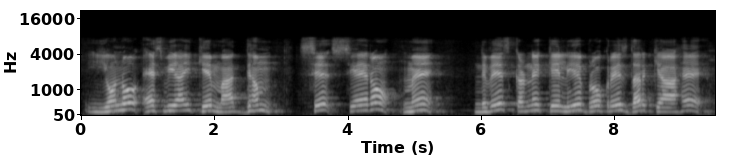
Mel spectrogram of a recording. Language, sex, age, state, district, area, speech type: Hindi, male, 18-30, Rajasthan, Karauli, rural, read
